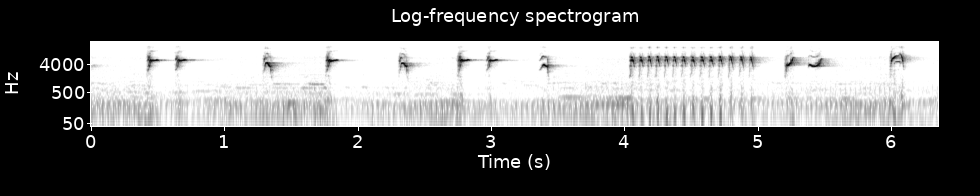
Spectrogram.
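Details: Lively Sooty-headed bulbul song in the 'tembak' manner: a string of crisp high chips, often doubled, followed by a rapid stuttering rattle of about fifteen pulses and a few more chips.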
